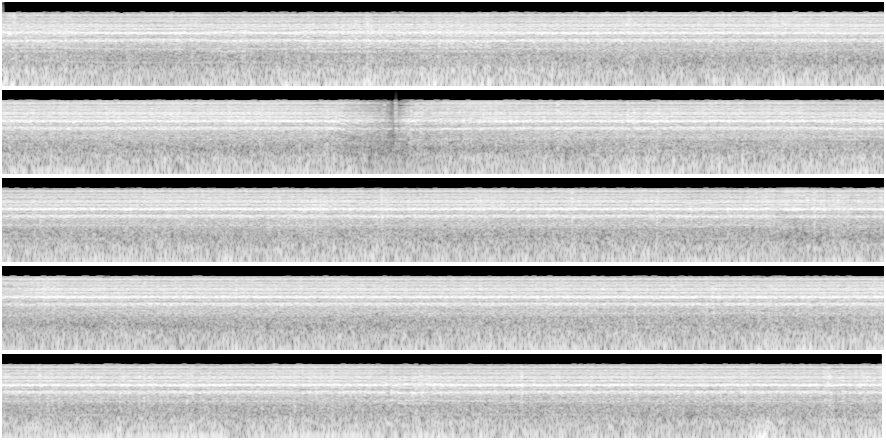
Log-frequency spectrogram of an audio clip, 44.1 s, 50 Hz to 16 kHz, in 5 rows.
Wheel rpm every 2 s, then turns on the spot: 170, 160, 160, 160, 160, 160, 100, 160, 160, 160, 160, 160, 160, 160, 160, 160, 160, 160, 160, 160, 160, 160.
none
